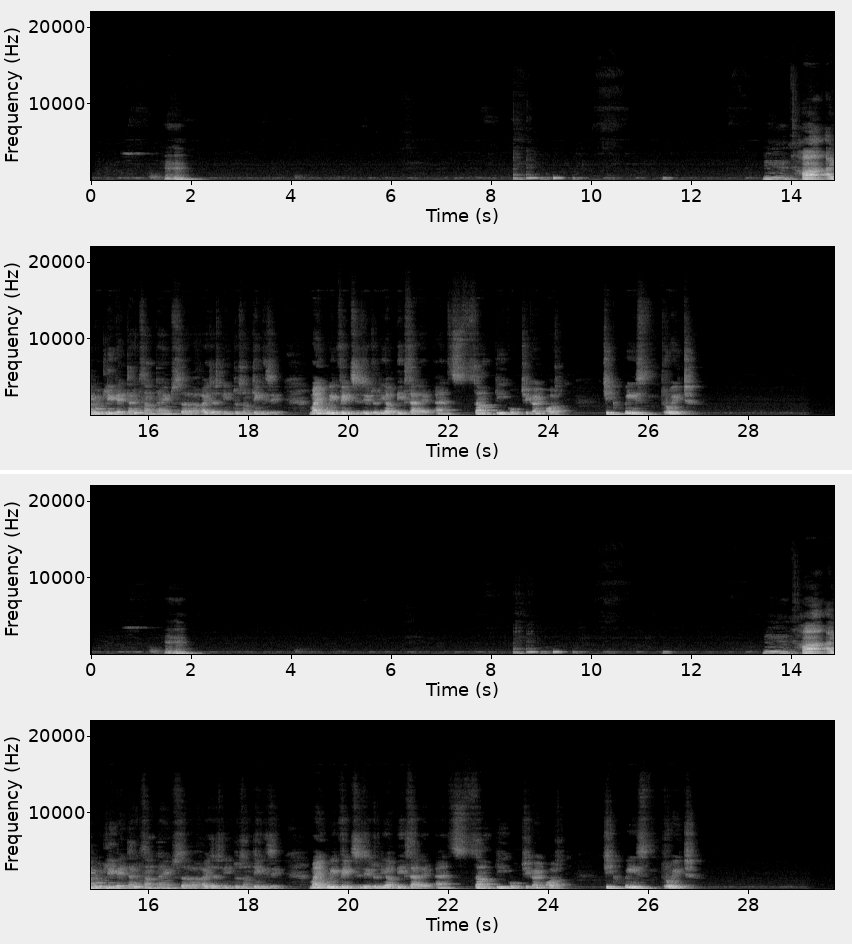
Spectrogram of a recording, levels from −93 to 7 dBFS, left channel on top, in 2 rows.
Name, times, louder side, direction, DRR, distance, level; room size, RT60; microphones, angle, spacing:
voice 1, 1.2-2.0 8.4-8.9 9.2-9.4 11.4-11.5 13.4-18.7 19.2-24.3 25.1-26.9, left 1 dB, 65° left, -3 dB, 7.2 m, -26 dB
25.5 x 11.5 x 4.3 m, 0.37 s
head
